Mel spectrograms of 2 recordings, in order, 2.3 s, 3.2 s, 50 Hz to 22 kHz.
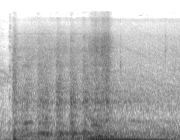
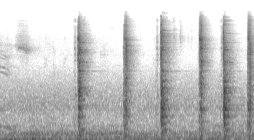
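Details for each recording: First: Turbo Honda Element K-series with new intake manifold and Walbro 450 fuel pump, first start after install: brief crank, then engine catches and holds a steady even idle around 1000 rpm with no IAC, no misses or knocks. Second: Turbo K-series Honda Element with new intake manifold and billet throttle body, first start: cranks in uneven bursts, catches, then idles with steady hiss from an open vacuum port; no idle air control valve fitted, check engine light on; intake vacuum leak.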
